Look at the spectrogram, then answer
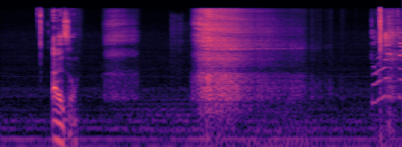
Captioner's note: taks deep breathe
